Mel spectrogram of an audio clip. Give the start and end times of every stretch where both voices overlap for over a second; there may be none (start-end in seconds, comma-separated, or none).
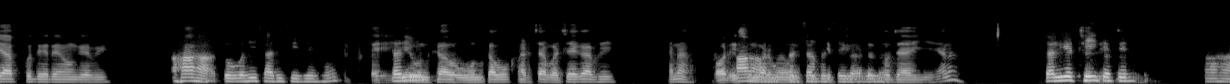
7.2-8.8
